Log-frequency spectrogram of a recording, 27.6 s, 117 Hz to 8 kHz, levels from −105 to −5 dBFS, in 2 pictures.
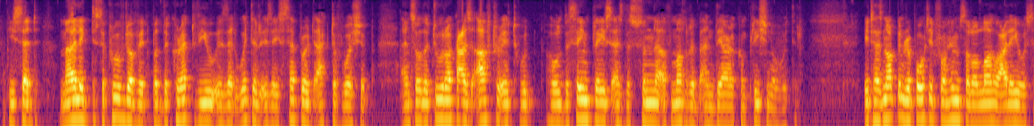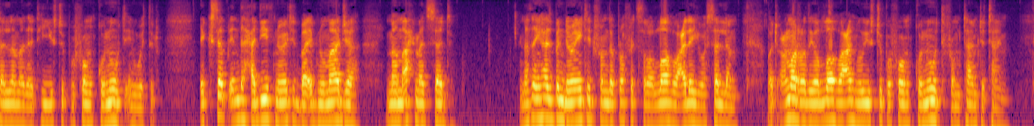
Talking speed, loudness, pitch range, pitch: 200 wpm, -17 LUFS, 120-135 Hz, 125 Hz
